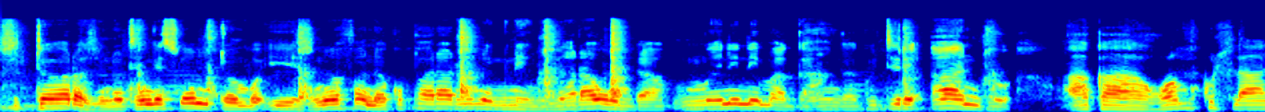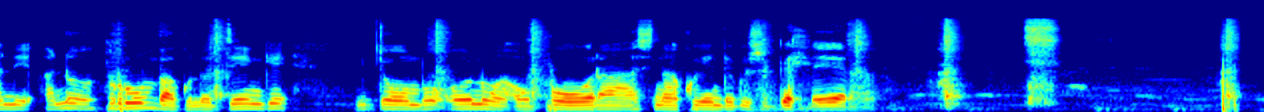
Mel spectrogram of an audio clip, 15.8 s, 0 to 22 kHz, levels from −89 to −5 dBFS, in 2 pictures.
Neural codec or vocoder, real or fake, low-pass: none; real; 10.8 kHz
